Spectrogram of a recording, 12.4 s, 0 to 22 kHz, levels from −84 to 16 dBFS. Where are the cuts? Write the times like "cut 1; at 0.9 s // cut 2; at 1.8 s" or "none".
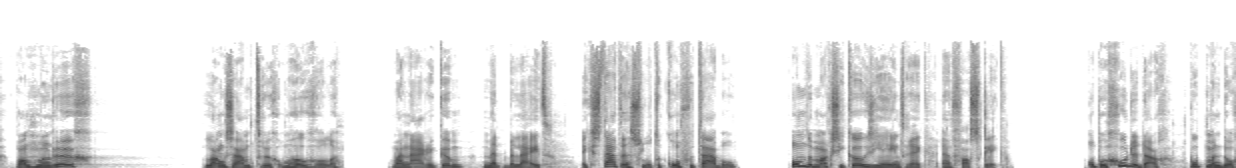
none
